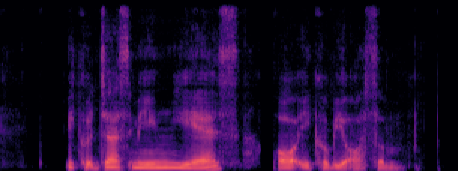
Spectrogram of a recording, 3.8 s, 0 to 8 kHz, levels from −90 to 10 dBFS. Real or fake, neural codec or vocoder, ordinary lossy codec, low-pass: fake; codec, 16 kHz, 4.8 kbps, FACodec; none; none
